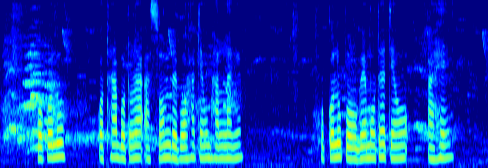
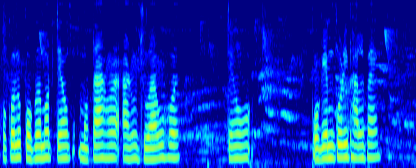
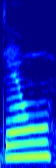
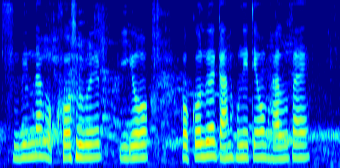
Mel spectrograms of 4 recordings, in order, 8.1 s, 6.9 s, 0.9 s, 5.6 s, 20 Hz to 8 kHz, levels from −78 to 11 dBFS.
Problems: background sounds at intervals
